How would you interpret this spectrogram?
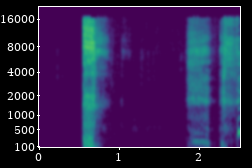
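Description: A sharp cough rings out, then after a short silence come two rougher, throaty bursts like someone coughing and clearing their throat. No one speaks.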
